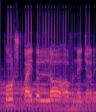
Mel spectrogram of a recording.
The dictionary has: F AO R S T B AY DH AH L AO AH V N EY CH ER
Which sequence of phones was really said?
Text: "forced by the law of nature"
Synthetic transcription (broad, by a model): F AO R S T B AY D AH L AO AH P N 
